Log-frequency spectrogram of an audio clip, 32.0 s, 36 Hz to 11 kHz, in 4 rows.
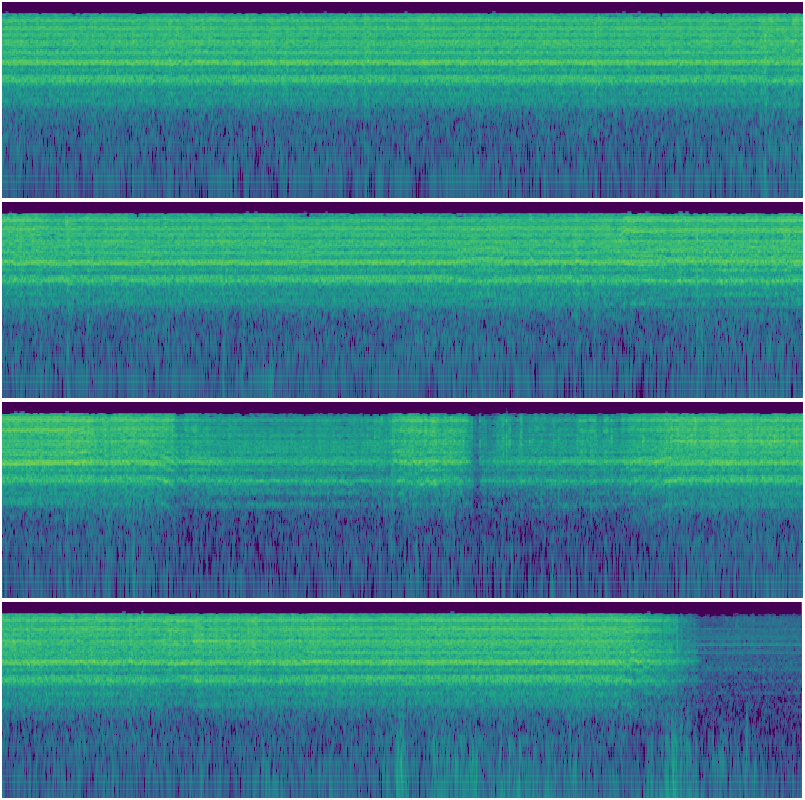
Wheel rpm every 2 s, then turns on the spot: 160, 160, 160, 160, 160, 160, 160, 160, 150, 70, 30, 130, 160, 160, 160, 40.
none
